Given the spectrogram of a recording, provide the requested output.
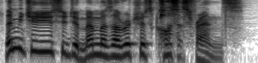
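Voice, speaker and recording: A man voicing a grandiloquent, flattering male French restaurant host in a visual novel, florid and courtly. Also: high voice, racing, no echo, clean studio sound, voice pushed up. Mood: effusive flattery.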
